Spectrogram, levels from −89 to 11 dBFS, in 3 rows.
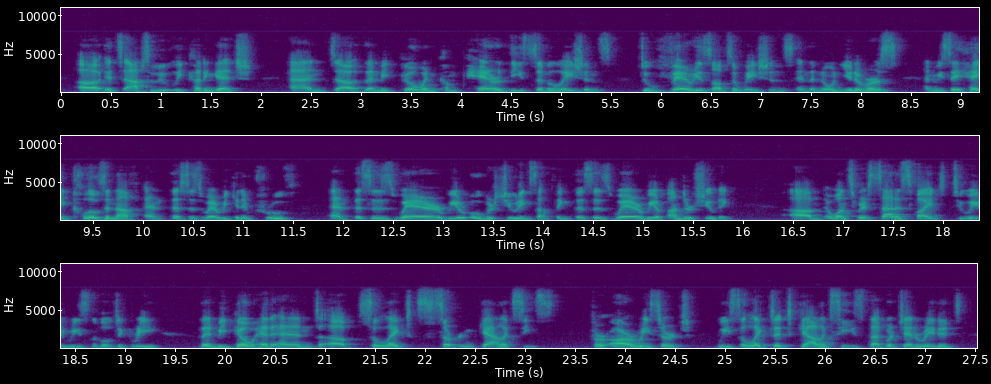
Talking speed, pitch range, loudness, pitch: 160 wpm, 120-150 Hz, -25 LUFS, 130 Hz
